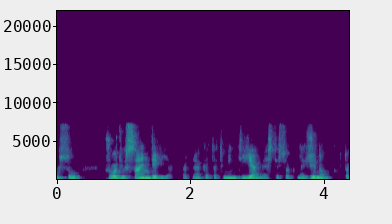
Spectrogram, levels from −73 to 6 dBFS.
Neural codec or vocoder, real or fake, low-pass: none; real; 7.2 kHz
